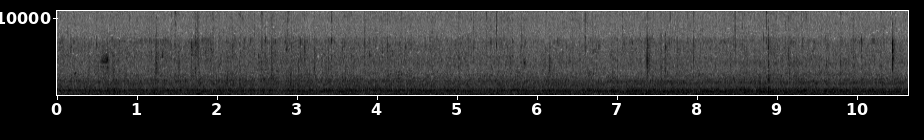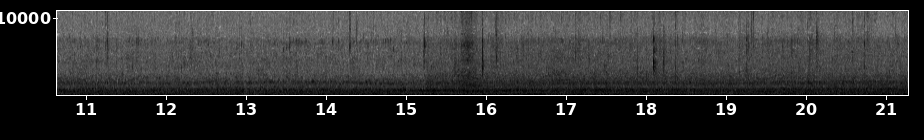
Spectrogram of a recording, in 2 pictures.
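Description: Steady rain falling in gusty wind, with scattered drips and a single sharp knock about three-quarters of the way through.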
